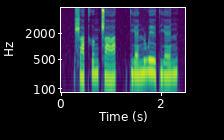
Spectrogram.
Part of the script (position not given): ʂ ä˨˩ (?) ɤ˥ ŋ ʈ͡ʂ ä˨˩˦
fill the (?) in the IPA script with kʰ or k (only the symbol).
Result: kʰ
